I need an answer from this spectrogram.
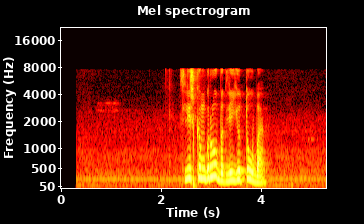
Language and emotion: Russian, angry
